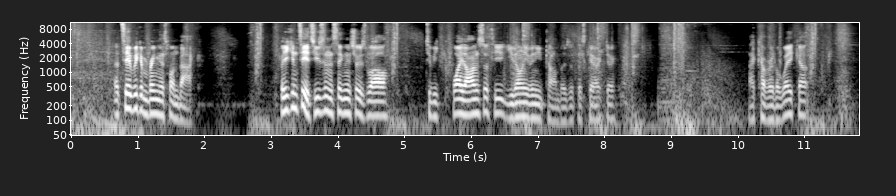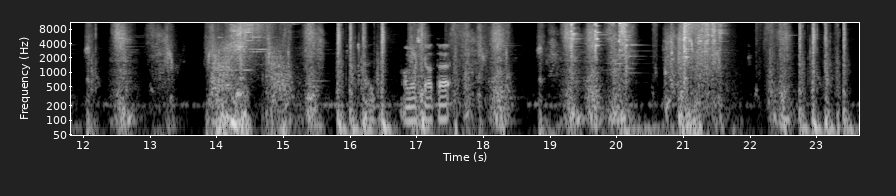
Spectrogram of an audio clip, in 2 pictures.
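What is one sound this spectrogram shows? Video game hits and whooshes clatter in quick bursts.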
